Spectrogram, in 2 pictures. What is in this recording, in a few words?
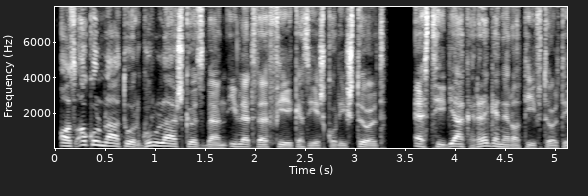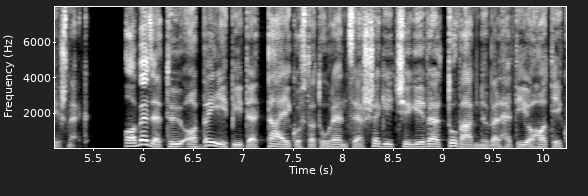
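Hungarian, male, commercial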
